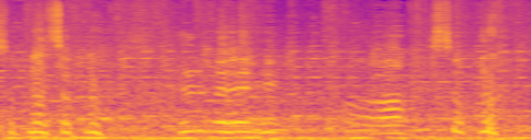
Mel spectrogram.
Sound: cries

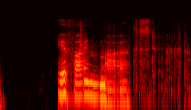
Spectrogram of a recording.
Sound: audio statics

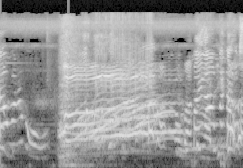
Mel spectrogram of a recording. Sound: screams

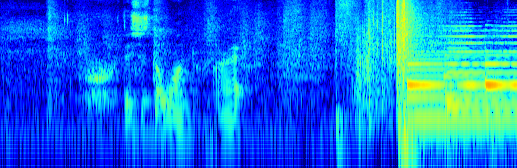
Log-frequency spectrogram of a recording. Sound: exhales; sad music

